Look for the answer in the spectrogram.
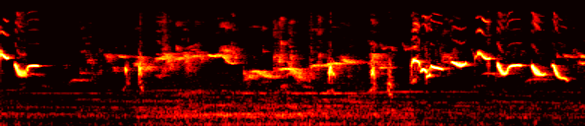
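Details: White-rumped shama kept in a cage, singing hard: soft buzzy warbling and rasps at first, then a run of loud, clear, looping whistled notes repeated rapidly toward the end.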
